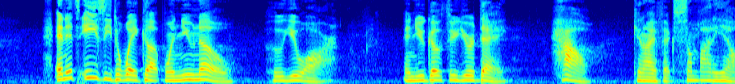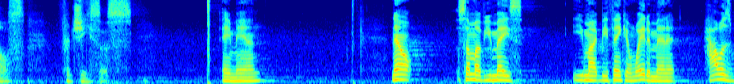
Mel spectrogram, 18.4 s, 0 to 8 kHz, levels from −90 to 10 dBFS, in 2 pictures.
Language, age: English, 30-49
